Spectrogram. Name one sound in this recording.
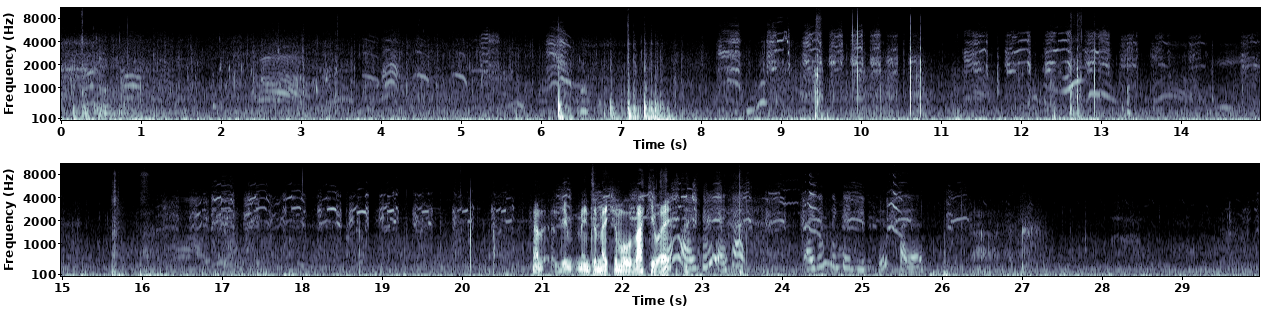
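Water laps against a small boat.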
